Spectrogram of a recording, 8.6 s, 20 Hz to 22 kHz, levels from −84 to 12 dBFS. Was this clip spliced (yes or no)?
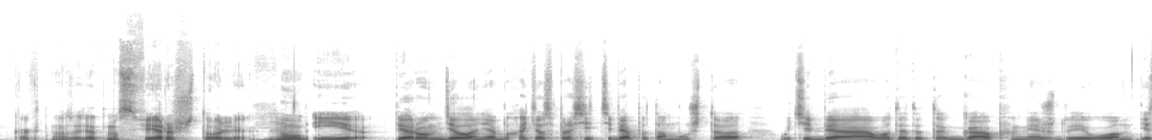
yes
